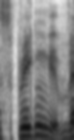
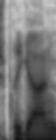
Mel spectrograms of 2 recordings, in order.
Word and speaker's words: Sprigan: Ja, Springen wäre eine englische Aussprache, aber äh, in der japanischen wie als auch in der deutschen Synchro wird Sprigan gesagt.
